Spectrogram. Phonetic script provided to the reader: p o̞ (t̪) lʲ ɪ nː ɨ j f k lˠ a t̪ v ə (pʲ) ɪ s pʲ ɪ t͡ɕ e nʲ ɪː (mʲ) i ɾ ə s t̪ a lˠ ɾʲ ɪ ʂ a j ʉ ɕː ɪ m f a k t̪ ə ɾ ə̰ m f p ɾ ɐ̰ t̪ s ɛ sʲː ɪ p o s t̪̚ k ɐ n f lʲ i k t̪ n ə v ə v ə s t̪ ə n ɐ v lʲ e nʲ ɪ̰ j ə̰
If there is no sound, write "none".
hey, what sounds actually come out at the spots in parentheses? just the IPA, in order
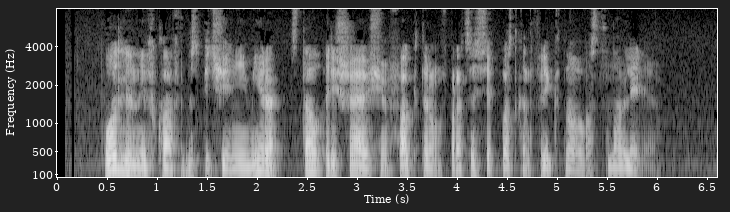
d̪, bʲ, mʲ

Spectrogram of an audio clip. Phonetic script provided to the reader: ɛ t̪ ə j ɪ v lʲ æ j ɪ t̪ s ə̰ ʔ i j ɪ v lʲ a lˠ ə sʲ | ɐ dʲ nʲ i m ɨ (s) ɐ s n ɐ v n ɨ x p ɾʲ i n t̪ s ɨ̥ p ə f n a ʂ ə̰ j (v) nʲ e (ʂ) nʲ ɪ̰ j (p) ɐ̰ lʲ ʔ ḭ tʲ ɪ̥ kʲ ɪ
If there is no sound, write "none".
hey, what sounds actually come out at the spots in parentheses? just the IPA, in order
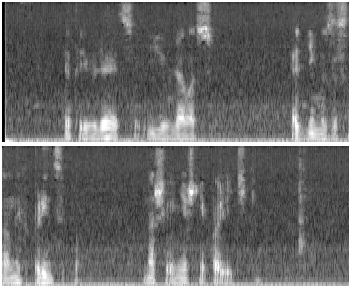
z, v, ʂ, p

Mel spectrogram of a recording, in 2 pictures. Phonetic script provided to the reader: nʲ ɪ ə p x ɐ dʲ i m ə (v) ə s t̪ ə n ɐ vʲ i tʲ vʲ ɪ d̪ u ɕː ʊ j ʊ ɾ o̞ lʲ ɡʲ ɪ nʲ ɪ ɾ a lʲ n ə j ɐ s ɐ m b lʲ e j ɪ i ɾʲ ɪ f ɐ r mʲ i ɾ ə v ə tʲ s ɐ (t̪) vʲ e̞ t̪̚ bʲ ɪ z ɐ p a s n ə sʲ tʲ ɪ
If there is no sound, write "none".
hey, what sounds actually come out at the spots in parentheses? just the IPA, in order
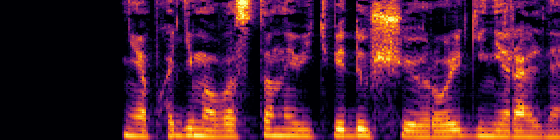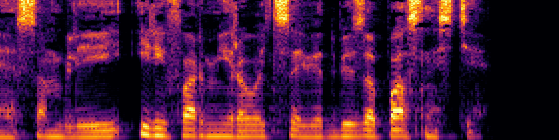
v, none

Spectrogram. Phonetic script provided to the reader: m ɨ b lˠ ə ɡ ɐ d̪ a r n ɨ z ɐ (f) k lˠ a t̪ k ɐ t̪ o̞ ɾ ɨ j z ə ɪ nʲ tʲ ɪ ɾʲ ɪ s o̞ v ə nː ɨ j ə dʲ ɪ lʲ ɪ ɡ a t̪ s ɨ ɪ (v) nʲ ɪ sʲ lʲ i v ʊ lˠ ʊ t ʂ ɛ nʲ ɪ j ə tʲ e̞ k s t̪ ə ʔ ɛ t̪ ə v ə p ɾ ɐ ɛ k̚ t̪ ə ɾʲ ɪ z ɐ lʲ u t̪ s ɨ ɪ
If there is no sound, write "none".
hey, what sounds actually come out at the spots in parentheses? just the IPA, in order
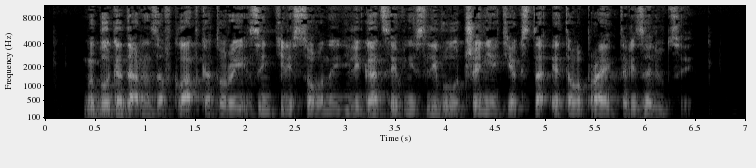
f, v

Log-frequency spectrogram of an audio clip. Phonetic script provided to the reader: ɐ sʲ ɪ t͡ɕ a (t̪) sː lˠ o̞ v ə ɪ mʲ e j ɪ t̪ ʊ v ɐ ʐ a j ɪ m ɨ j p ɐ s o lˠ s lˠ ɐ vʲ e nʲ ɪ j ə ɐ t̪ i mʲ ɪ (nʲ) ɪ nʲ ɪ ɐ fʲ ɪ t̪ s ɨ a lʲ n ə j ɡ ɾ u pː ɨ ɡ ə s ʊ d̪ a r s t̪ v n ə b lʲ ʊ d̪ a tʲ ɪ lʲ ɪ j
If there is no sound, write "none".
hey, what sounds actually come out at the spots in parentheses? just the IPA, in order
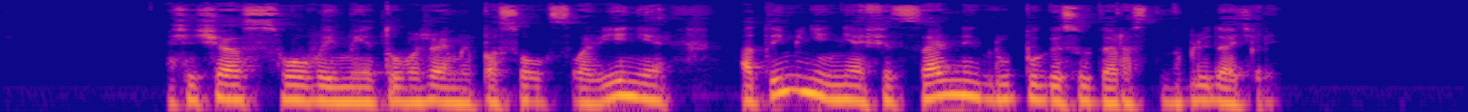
none, nʲ

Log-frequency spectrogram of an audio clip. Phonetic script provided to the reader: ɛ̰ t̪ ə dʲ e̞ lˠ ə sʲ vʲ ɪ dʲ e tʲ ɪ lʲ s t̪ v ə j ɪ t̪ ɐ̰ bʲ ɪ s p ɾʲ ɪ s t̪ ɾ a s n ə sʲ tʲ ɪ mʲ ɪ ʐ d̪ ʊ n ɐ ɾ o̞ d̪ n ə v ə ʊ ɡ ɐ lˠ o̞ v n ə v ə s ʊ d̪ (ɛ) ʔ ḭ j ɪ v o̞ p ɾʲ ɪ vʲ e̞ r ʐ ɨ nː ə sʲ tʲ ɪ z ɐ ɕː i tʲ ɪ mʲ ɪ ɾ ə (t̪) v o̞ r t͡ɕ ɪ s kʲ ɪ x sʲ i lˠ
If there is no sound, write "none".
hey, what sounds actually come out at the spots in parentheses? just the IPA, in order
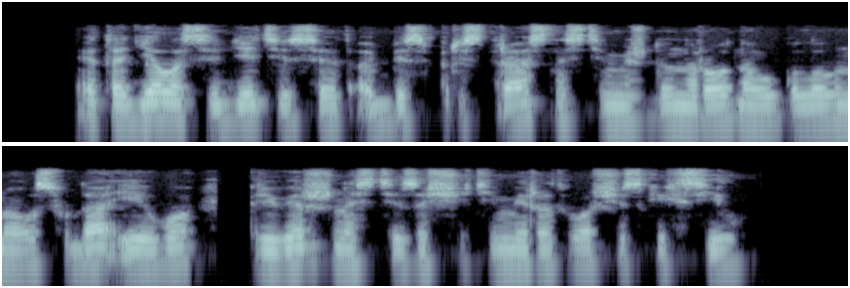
a, t̪

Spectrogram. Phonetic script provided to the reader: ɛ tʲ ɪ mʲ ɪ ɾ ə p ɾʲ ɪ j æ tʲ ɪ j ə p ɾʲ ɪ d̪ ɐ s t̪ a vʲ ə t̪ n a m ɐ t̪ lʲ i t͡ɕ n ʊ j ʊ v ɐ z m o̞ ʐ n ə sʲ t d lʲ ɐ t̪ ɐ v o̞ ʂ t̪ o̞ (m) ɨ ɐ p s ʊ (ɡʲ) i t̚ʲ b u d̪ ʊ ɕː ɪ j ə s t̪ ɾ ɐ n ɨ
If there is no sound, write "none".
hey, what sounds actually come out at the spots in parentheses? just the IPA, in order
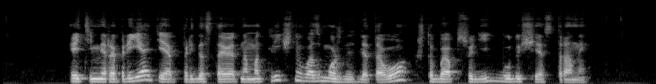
b, dʲ

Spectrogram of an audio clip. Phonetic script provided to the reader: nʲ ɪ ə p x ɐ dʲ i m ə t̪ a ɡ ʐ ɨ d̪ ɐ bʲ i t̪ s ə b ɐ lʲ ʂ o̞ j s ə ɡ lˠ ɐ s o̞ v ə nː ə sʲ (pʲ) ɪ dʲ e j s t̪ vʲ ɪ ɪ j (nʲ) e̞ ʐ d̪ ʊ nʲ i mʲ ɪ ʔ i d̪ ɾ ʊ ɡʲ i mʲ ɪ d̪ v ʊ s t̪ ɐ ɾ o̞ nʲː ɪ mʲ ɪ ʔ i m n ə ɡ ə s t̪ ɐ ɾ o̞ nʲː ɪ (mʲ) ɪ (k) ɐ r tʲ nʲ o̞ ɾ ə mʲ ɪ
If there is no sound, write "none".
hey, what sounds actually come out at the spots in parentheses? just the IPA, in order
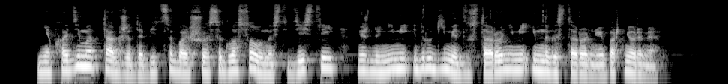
tʲ, mʲ, mʲ, p

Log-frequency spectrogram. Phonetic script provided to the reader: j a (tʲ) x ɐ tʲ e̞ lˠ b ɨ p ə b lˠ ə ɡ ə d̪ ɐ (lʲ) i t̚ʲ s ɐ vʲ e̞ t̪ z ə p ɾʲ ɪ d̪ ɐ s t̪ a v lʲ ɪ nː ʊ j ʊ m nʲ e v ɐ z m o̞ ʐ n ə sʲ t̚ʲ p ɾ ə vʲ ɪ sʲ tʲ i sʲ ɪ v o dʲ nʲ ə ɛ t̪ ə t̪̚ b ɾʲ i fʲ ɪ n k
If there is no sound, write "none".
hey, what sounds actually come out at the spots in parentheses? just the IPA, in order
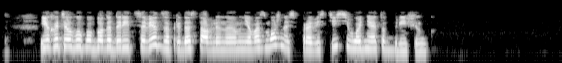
none, ɾʲ

